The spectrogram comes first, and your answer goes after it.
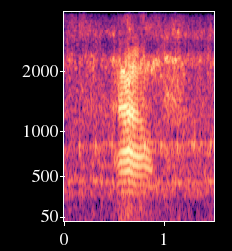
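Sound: diesel truck engine running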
